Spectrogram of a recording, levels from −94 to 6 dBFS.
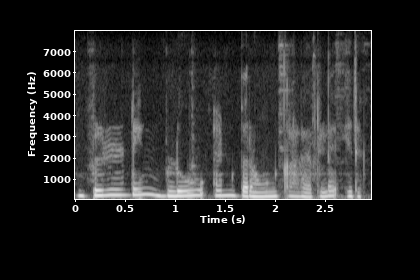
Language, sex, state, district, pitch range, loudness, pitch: Tamil, female, Tamil Nadu, Nilgiris, 210-245 Hz, -14 LUFS, 225 Hz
